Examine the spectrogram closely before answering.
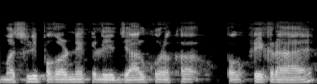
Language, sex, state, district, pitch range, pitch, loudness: Hindi, male, Uttar Pradesh, Ghazipur, 110-120 Hz, 115 Hz, -15 LUFS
